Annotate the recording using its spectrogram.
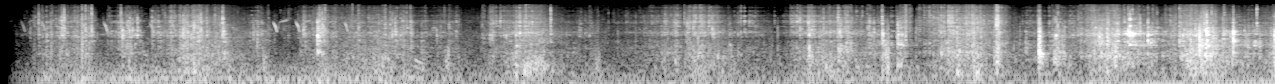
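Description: Tilmor Pioneer Rotovator, a hand-pushed rotary cultivator, its steel tines and star wheels clinking and rattling as they turn through dry, cloddy soil, in uneven bursts as it is pushed along.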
